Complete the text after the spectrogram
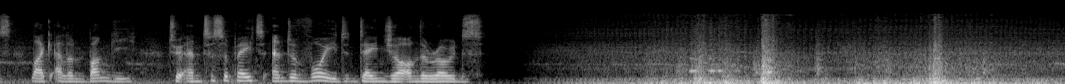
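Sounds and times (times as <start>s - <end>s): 
tuk tuk engine droning: 0.0s - 4.0s, 4.9s - 10.6s
speech: 0.0s - 4.9s
tuk tuk body rattling and clanking over uneven road: 5.8s - 10.6s.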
